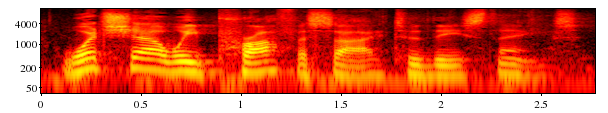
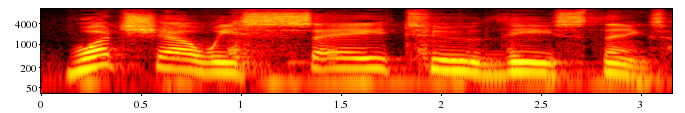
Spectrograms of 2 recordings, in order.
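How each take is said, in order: First: Said in the usual way. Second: Slow reading. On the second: Shown as a demonstration. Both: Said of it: "Or not, let me say it like this".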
